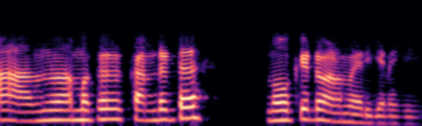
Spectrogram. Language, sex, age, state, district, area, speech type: Malayalam, male, 18-30, Kerala, Idukki, rural, conversation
